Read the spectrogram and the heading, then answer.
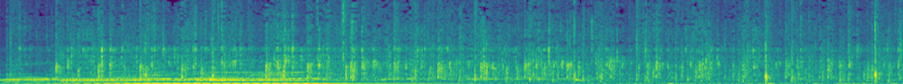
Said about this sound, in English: So seeing all of you here, resilient, badasses, makes me so emotional and happy. An applause for you, please.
